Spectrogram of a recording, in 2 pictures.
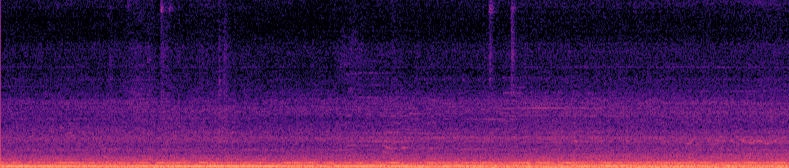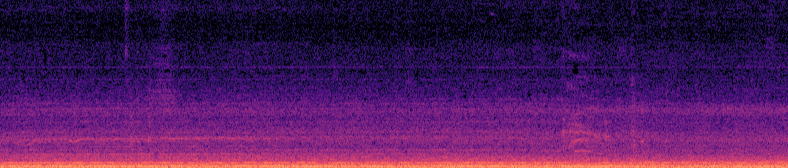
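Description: Cabin noise of a jet airliner taxiing, heard from a window seat by the wing: the turbofan engines at low taxi thrust make a steady hum and drone that does not rise.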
